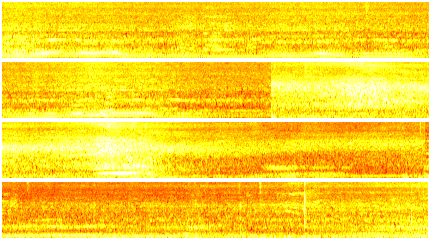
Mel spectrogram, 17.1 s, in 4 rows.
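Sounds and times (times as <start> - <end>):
car engine idling: 6.0 - 9.4, 10.1 - 17.0
car accelerating hard: 7.0 - 17.0.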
